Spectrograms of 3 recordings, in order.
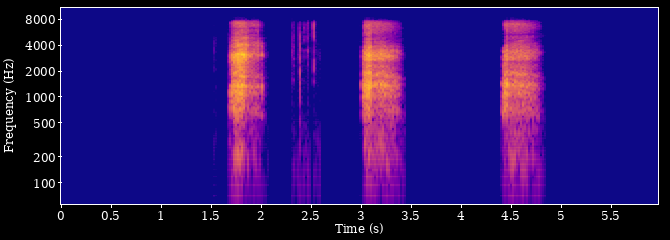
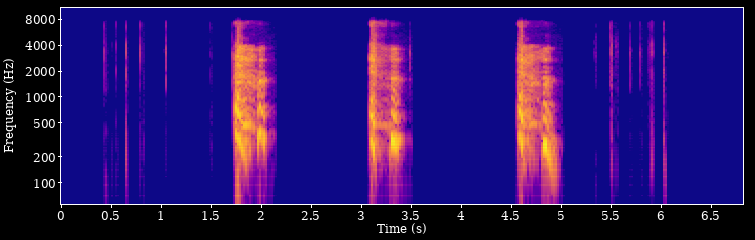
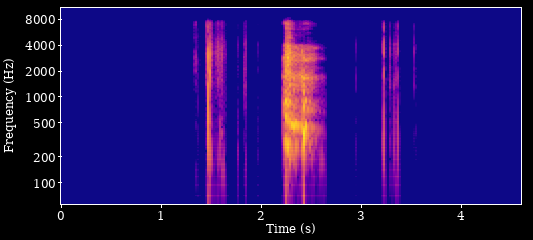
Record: {
  "exhalation_length": "6.0 s",
  "exhalation_amplitude": 32768,
  "exhalation_signal_mean_std_ratio": 0.24,
  "three_cough_length": "6.8 s",
  "three_cough_amplitude": 32767,
  "three_cough_signal_mean_std_ratio": 0.24,
  "cough_length": "4.6 s",
  "cough_amplitude": 32071,
  "cough_signal_mean_std_ratio": 0.18,
  "survey_phase": "beta (2021-08-13 to 2022-03-07)",
  "age": "45-64",
  "gender": "Female",
  "wearing_mask": "No",
  "symptom_none": true,
  "symptom_onset": "12 days",
  "smoker_status": "Never smoked",
  "respiratory_condition_asthma": false,
  "respiratory_condition_other": false,
  "recruitment_source": "REACT",
  "submission_delay": "-2 days",
  "covid_test_result": "Negative",
  "covid_test_method": "RT-qPCR",
  "influenza_a_test_result": "Negative",
  "influenza_b_test_result": "Negative"
}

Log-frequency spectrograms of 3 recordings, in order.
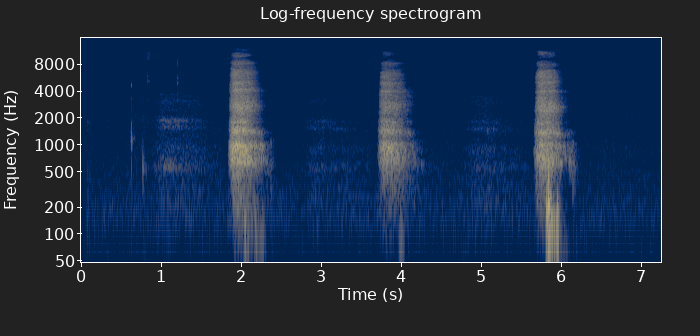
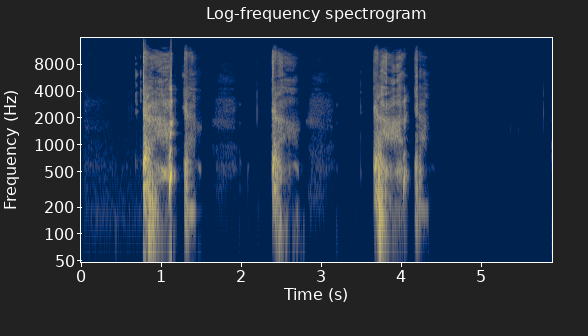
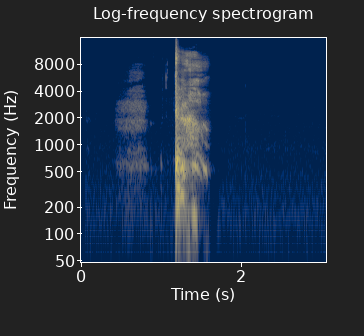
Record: {
  "exhalation_length": "7.3 s",
  "exhalation_amplitude": 19931,
  "exhalation_signal_mean_std_ratio": 0.28,
  "three_cough_length": "5.9 s",
  "three_cough_amplitude": 32768,
  "three_cough_signal_mean_std_ratio": 0.27,
  "cough_length": "3.1 s",
  "cough_amplitude": 32768,
  "cough_signal_mean_std_ratio": 0.24,
  "survey_phase": "beta (2021-08-13 to 2022-03-07)",
  "age": "45-64",
  "gender": "Female",
  "wearing_mask": "No",
  "symptom_cough_any": true,
  "symptom_sore_throat": true,
  "symptom_headache": true,
  "symptom_onset": "8 days",
  "smoker_status": "Never smoked",
  "respiratory_condition_asthma": false,
  "respiratory_condition_other": false,
  "recruitment_source": "REACT",
  "submission_delay": "2 days",
  "covid_test_result": "Negative",
  "covid_test_method": "RT-qPCR"
}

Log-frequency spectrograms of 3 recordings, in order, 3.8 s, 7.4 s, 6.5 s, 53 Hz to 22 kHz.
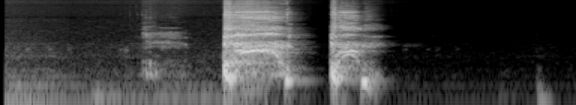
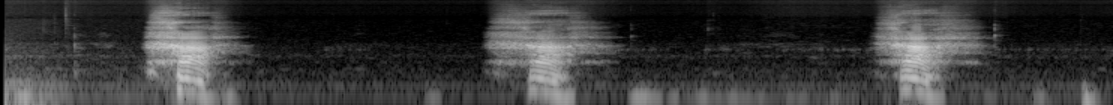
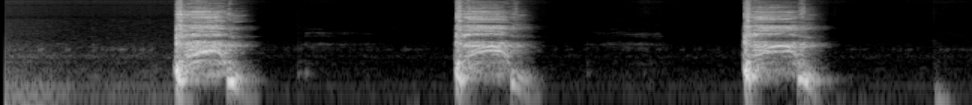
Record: {
  "cough_length": "3.8 s",
  "cough_amplitude": 32768,
  "cough_signal_mean_std_ratio": 0.39,
  "exhalation_length": "7.4 s",
  "exhalation_amplitude": 32766,
  "exhalation_signal_mean_std_ratio": 0.33,
  "three_cough_length": "6.5 s",
  "three_cough_amplitude": 32768,
  "three_cough_signal_mean_std_ratio": 0.37,
  "survey_phase": "beta (2021-08-13 to 2022-03-07)",
  "age": "45-64",
  "gender": "Male",
  "wearing_mask": "No",
  "symptom_cough_any": true,
  "smoker_status": "Never smoked",
  "respiratory_condition_asthma": false,
  "respiratory_condition_other": false,
  "recruitment_source": "REACT",
  "submission_delay": "2 days",
  "covid_test_result": "Negative",
  "covid_test_method": "RT-qPCR",
  "influenza_a_test_result": "Negative",
  "influenza_b_test_result": "Negative"
}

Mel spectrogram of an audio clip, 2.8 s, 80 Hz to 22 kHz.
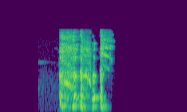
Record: {
  "cough_length": "2.8 s",
  "cough_amplitude": 28754,
  "cough_signal_mean_std_ratio": 0.39,
  "survey_phase": "alpha (2021-03-01 to 2021-08-12)",
  "age": "18-44",
  "gender": "Male",
  "wearing_mask": "Yes",
  "symptom_cough_any": true,
  "symptom_fatigue": true,
  "symptom_headache": true,
  "symptom_change_to_sense_of_smell_or_taste": true,
  "symptom_loss_of_taste": true,
  "smoker_status": "Prefer not to say",
  "respiratory_condition_asthma": false,
  "respiratory_condition_other": false,
  "recruitment_source": "Test and Trace",
  "submission_delay": "2 days",
  "covid_test_result": "Positive",
  "covid_test_method": "RT-qPCR"
}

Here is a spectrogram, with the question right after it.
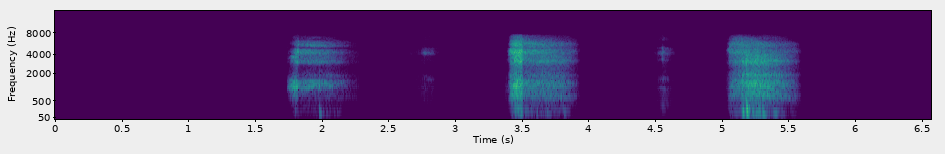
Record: {
  "exhalation_length": "6.6 s",
  "exhalation_amplitude": 30051,
  "exhalation_signal_mean_std_ratio": 0.26,
  "survey_phase": "beta (2021-08-13 to 2022-03-07)",
  "age": "45-64",
  "gender": "Female",
  "wearing_mask": "No",
  "symptom_none": true,
  "smoker_status": "Current smoker (e-cigarettes or vapes only)",
  "respiratory_condition_asthma": false,
  "respiratory_condition_other": false,
  "recruitment_source": "REACT",
  "submission_delay": "4 days",
  "covid_test_result": "Negative",
  "covid_test_method": "RT-qPCR",
  "influenza_a_test_result": "Unknown/Void",
  "influenza_b_test_result": "Unknown/Void"
}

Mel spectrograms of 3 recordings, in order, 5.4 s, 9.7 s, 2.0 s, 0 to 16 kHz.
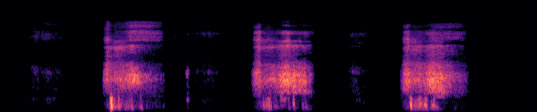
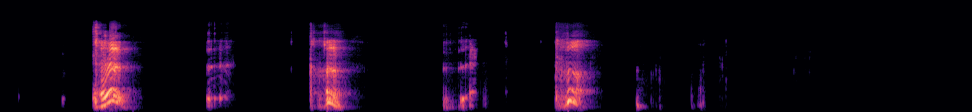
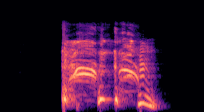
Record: {
  "exhalation_length": "5.4 s",
  "exhalation_amplitude": 27371,
  "exhalation_signal_mean_std_ratio": 0.37,
  "three_cough_length": "9.7 s",
  "three_cough_amplitude": 27594,
  "three_cough_signal_mean_std_ratio": 0.21,
  "cough_length": "2.0 s",
  "cough_amplitude": 27896,
  "cough_signal_mean_std_ratio": 0.58,
  "survey_phase": "beta (2021-08-13 to 2022-03-07)",
  "age": "45-64",
  "gender": "Female",
  "wearing_mask": "No",
  "symptom_cough_any": true,
  "symptom_runny_or_blocked_nose": true,
  "symptom_shortness_of_breath": true,
  "symptom_sore_throat": true,
  "symptom_fatigue": true,
  "symptom_headache": true,
  "symptom_onset": "3 days",
  "smoker_status": "Prefer not to say",
  "respiratory_condition_asthma": false,
  "respiratory_condition_other": false,
  "recruitment_source": "Test and Trace",
  "submission_delay": "1 day",
  "covid_test_result": "Positive",
  "covid_test_method": "RT-qPCR",
  "covid_ct_value": 23.5,
  "covid_ct_gene": "N gene"
}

